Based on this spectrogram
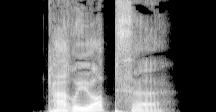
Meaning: caryopsis (a type of fruit)
- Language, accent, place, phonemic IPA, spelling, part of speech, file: German, Germany, Berlin, /kaˈʁy̆ɔpsə/, Karyopse, noun, De-Karyopse.ogg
